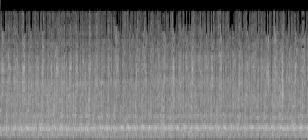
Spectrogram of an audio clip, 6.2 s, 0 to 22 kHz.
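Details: Ford F-250 with swapped 6.9 IDI diesel, after tach housing swap and injection pump removal/reinstall, charging about 13.5 volts; steady even idle with no misses, knocks or surging, diesel settles smoothly and sounds healthy.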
